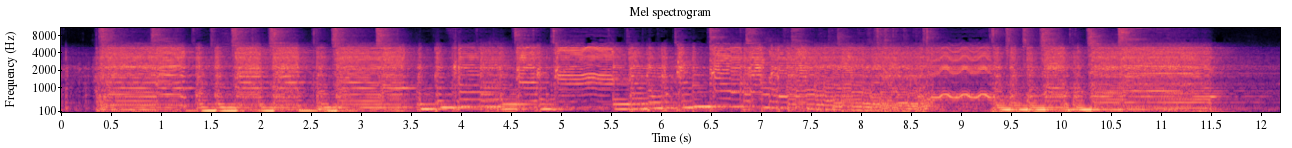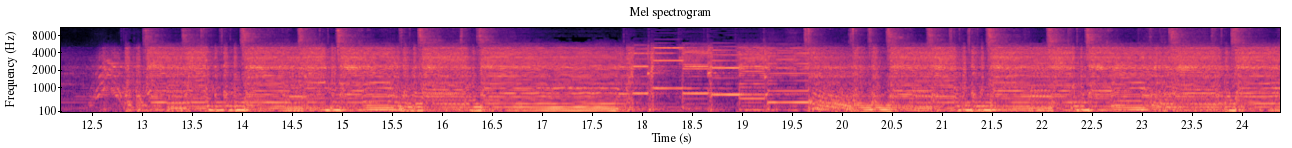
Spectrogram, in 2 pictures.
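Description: A distorted electric guitar plays continuously with ping-pong tape delay repeats and room reverb, pausing briefly midway before resuming, no voices.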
